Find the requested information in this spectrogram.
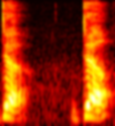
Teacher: your throat for the der sound when you say der der you can feel the vibration that is the voice sound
